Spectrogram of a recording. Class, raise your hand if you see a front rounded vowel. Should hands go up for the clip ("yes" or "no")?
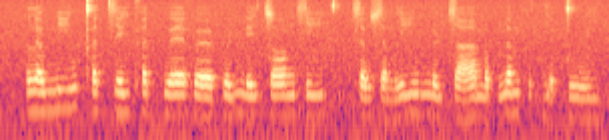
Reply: yes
